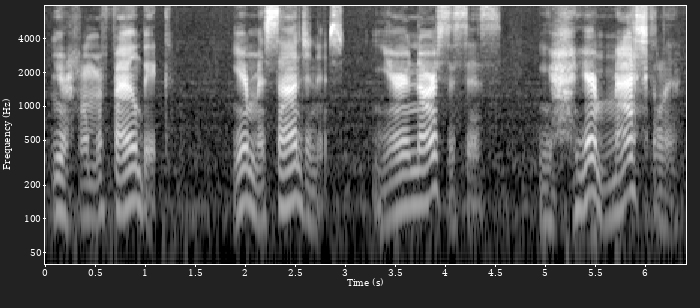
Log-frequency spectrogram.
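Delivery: mild mock imitation of the accuser; mocking the woman. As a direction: sneer out her accusations like a parody. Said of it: "she has every word at her disposal to try to demonize".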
